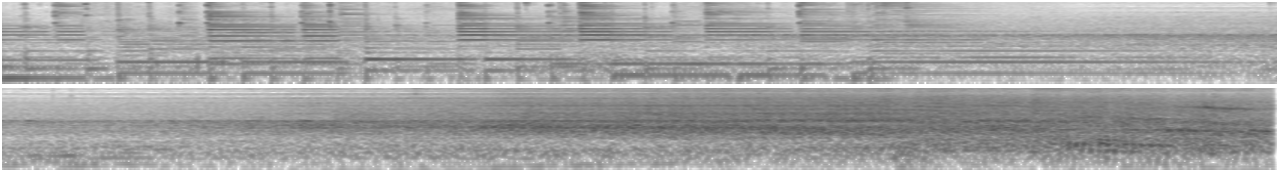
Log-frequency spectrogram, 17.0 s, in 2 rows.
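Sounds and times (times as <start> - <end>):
train wheels rushing on rails: 7.6 - 17.0.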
